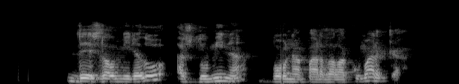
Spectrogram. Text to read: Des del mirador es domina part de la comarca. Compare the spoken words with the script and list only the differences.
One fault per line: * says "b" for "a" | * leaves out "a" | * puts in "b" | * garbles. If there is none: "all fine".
* puts in "bona"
